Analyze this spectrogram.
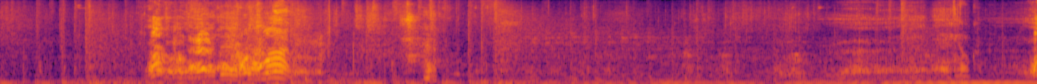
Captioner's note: barking, growling sounds and tension music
